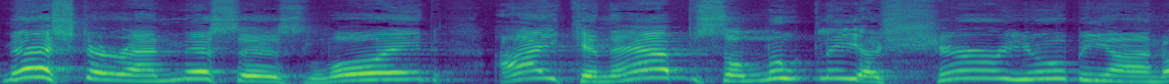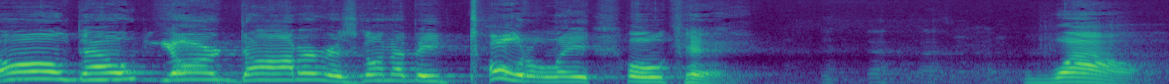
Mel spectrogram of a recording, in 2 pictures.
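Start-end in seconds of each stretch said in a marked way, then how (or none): 0.0-9.5 booming, very loud, high announcing voice. Retelling how a man trotted down the hall toward the parents, very loud voice. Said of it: "saying in a very loud voice".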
